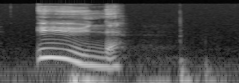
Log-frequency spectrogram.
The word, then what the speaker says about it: une: is followed by a feminine noun, it becomes une. Une. U-N-E. For example, the word woman is feminine in French, so a woman is une femme, with the feminine form of un, which is une.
